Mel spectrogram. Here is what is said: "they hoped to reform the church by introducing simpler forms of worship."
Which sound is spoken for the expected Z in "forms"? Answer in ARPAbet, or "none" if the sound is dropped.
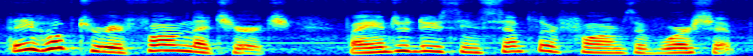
Z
